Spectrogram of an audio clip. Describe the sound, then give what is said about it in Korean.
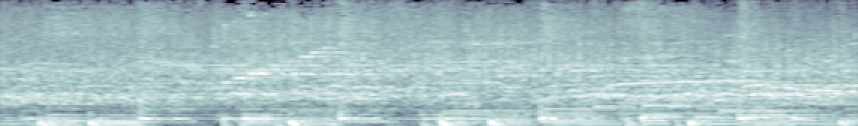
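A large audience claps and cheers steadily for several seconds, sending applause and cheers to the people beside them, a dense, loud wash of applause with whoops and shouts mixed in and a low rumbling undertone throughout. “그런 걸 저한테만 하시지 마시고 뜨거운 박수와 환호를 옆 사람에게 한번 보내주시기 바랍니다.”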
